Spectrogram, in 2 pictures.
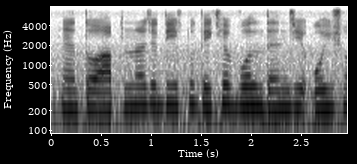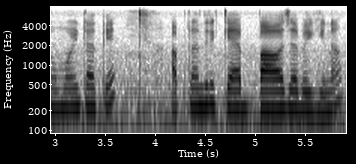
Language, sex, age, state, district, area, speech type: Bengali, female, 30-45, West Bengal, Jalpaiguri, rural, spontaneous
